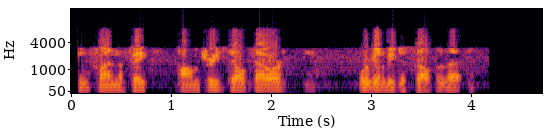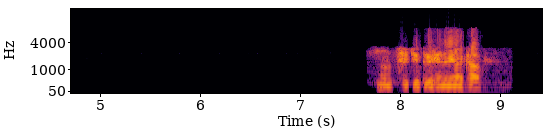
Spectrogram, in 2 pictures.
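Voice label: scanner audio trunk, South Scottsdale, Sheriff East County; MCSO - EAST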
